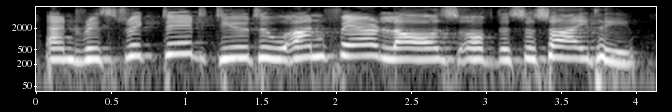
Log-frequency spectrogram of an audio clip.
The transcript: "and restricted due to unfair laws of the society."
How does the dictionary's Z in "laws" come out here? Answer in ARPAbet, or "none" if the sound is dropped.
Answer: Z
